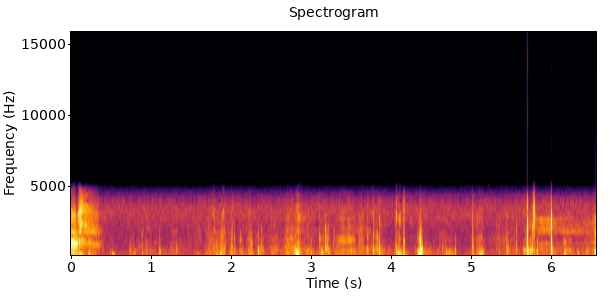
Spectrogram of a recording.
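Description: A cardboard box scrapes and bumps softly across a carpet.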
